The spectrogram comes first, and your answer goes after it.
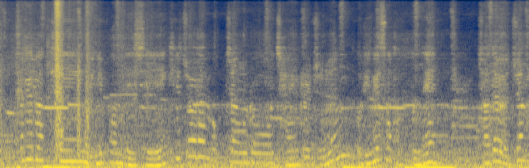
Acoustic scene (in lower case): car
